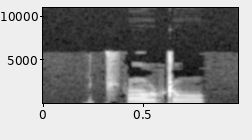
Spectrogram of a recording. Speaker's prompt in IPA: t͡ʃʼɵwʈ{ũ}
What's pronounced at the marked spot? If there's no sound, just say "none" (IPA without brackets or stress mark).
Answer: u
